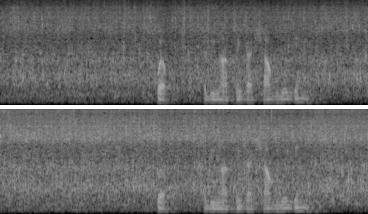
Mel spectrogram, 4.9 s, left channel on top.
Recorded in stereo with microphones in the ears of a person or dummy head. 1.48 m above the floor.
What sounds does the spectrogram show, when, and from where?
2.1 s a man speaking: 35° left (ahead or behind), 1.7 m; by 4.2 s 5° right (ahead or behind), 2 m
